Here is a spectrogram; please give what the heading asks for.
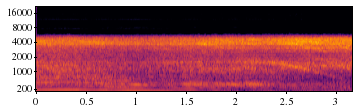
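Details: Starter motor on a bench, powered by a battery through a solenoid and fuse: a loud, smooth electric whir sliding gradually lower in pitch without grinding or catching; normal free spin.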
